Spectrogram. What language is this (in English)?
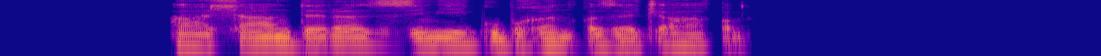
Kabardian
